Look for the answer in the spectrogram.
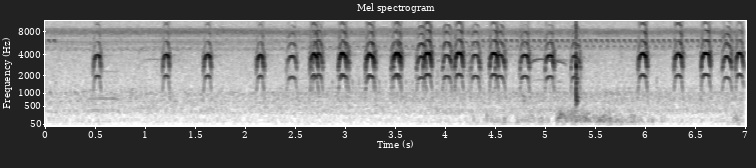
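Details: Alarm calls of rufous horneros over a firewood-gatherer's nest: sparse sharp notes building into a quick, steady series of loud ringing chips, with a brief thump partway through.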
